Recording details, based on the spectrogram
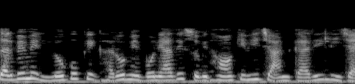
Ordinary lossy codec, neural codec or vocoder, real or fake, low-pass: AAC, 48 kbps; none; real; 5.4 kHz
